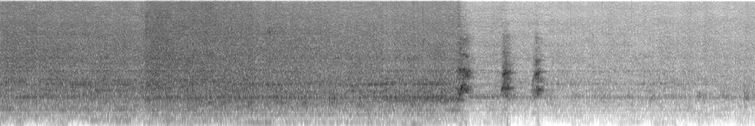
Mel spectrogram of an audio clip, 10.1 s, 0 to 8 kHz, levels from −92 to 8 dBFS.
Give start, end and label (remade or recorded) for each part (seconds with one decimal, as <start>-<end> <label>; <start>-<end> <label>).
0.0-2.9 remade; 2.9-5.1 recorded; 5.1-10.1 remade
